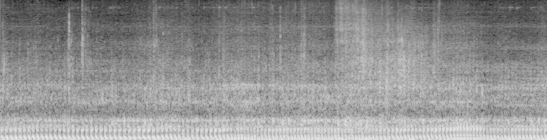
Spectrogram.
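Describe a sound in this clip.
A motorcycle engine chugs steadily up close.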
